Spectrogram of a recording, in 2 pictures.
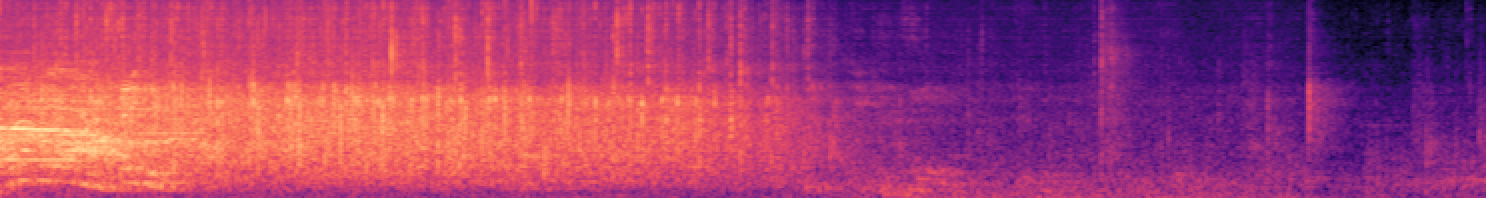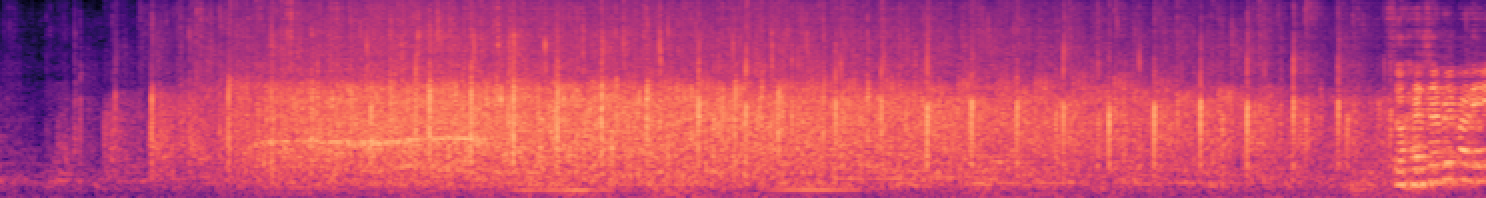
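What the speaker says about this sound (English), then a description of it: "How about another round of applause for these amazing students?" Audience applause at a school holiday concert: a long burst of clapping, a quieter lull with scattered claps and a voice, then a second full round of applause swelling back up.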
